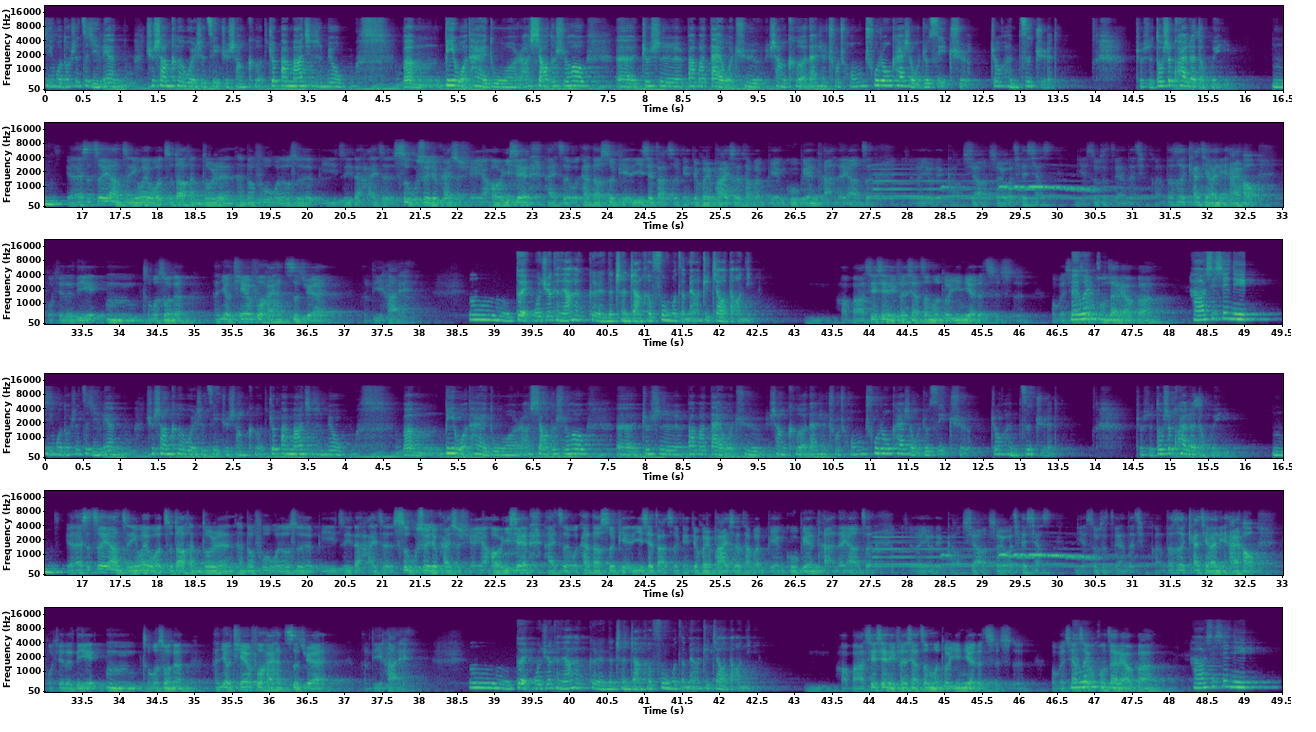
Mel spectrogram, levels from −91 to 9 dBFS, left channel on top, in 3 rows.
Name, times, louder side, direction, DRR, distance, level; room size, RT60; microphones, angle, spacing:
voice 1, 0.0-13.5 14.0-15.8 16.4-16.8 38.7-42.5 46.7-47.4 48.3-49.0, left 2 dB, 55° left, 1.1 m, -25 dB
sound 1, 0.8-10.4, equal, 20° left, 1.6 m, -35 dB
voice 2, 15.0-15.4 16.8-29.9 30.2-34.9 35.3-36.8 37.3-37.9 38.4-38.6 43.2-46.1 46.5-47.8, right 1 dB, 40° right, 1.9 m, -27 dB
sound 2, 27.5-33.3 33.6-34.0 34.4-34.6, right 1 dB, 10° right, 1.1 m, -34 dB
21.0 x 15.5 x 9.3 m
head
